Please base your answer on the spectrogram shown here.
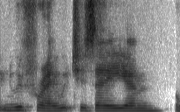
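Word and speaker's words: llwyfre: i've got a website myself which is um nuffray new frey which is a um a welsh word so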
